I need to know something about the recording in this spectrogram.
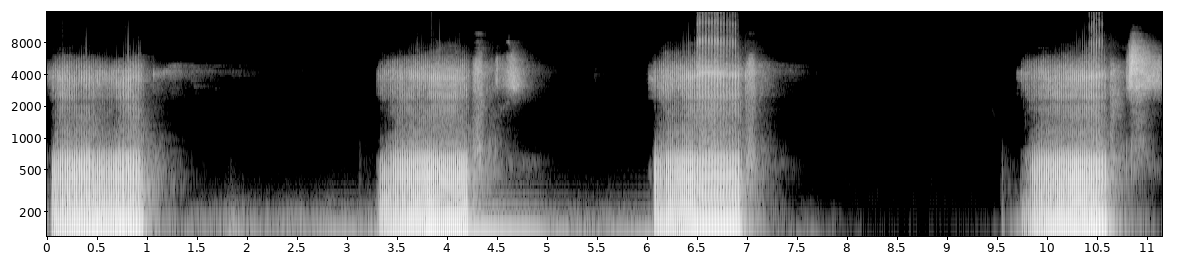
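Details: French Bulldog puppy snoring in its sleep: four rough, low rattling snores about three seconds apart, with soft humming breaths between and a thin wheeze closing the last.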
